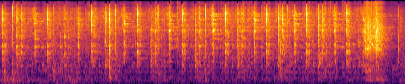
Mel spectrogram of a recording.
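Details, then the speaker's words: Trek Rail e-bike on stand, cranks turned by hand: rapid, regular light ticks and scrapes from the slightly bent rear disc brake rotor catching the caliper each revolution; fix is a new rotor. "so that noise that you hear is the actual rotor it's slightly bent uh and that's catching on the caliper as it's going around and making that noise"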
